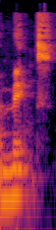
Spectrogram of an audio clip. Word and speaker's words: Mx: do immediately when you've how do you pronounce MX it's one of the questions I constantly asked because I use the title MX very often now mix um and and of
